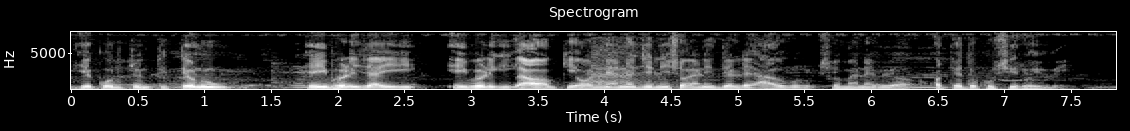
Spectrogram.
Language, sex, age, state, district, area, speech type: Odia, male, 60+, Odisha, Kendrapara, urban, spontaneous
